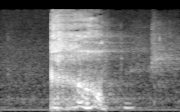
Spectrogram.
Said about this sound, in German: Wollen Sie in diese Brotkruste mal reinbeißen vielleicht? Achtung.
